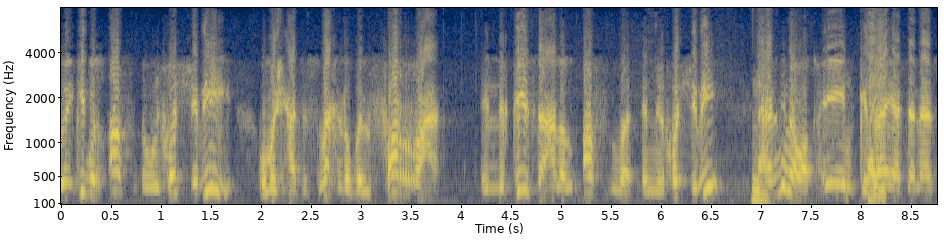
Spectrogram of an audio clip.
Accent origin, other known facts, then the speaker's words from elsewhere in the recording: Egypt; ما حدش قال ان السياح جايين عندنا في مصر عشان الدعارة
